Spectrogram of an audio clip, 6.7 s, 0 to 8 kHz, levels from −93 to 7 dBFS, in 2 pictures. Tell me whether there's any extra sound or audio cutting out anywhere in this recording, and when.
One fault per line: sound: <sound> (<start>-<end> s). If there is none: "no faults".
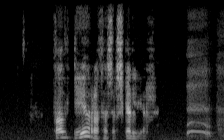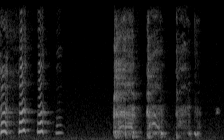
sound: laugh (2.8-4.3 s)
sound: cough (5.0-6.4 s)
